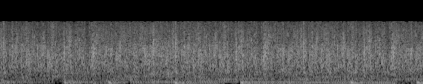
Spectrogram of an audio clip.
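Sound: audience applause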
